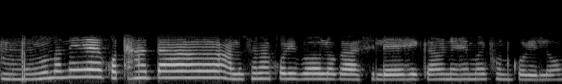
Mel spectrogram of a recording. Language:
Assamese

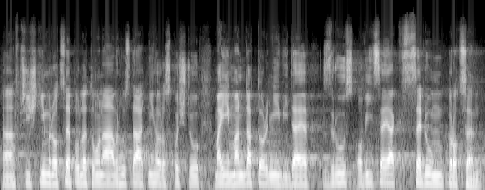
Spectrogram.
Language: Czech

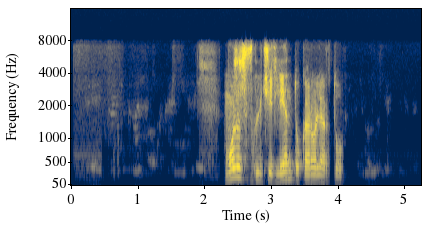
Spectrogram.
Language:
Russian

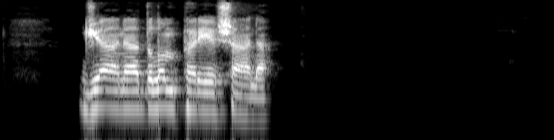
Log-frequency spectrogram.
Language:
Central Kurdish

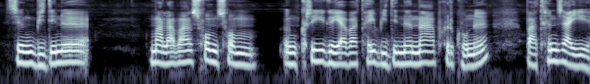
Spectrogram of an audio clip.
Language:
Bodo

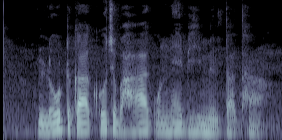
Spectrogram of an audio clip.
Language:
Hindi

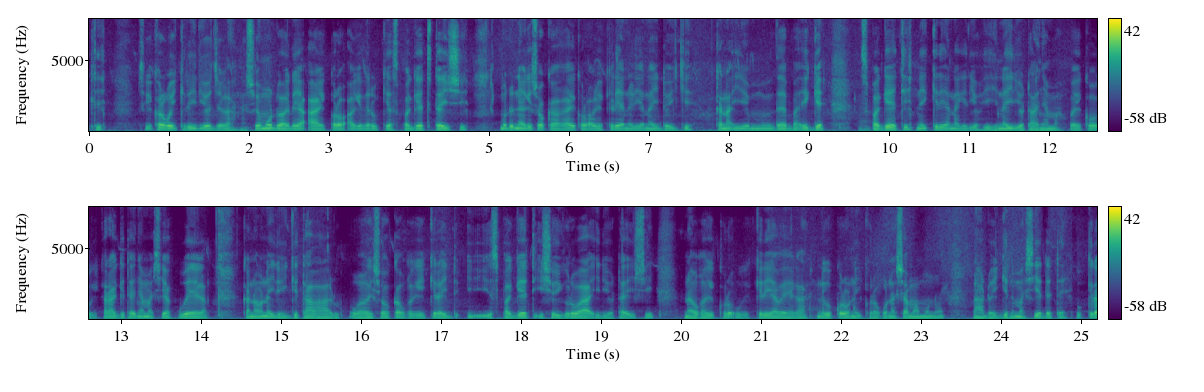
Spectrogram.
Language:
Kikuyu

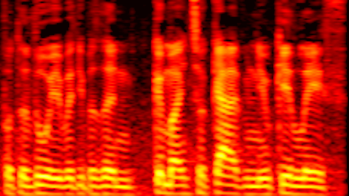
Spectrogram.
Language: Welsh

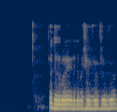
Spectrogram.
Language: Bangla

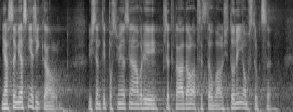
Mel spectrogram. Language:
Czech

